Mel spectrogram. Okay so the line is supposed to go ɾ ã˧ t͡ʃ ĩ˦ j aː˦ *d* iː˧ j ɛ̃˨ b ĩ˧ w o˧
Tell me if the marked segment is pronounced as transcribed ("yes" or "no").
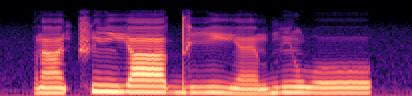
yes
